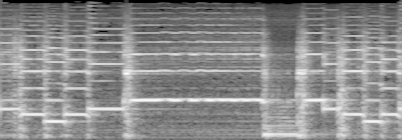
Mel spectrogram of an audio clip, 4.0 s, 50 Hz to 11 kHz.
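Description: Electric guitar sweep-picking an E minor arpeggio across the top three strings, with a pull-off on the high E string from the 19th fret to the 15th. The run is played twice, each time ending on a high note held for about a second.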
